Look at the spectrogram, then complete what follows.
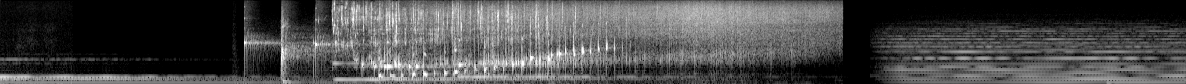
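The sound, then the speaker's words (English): A sharp crack, then a fizzy drink poured, its bubbly hiss crackling loudly for several seconds as the pour rises in pitch, over a steady humming musical drone that continues afterward. “The story of how those bubbles became a thing starts when Suzanne fell in love with a machine.”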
